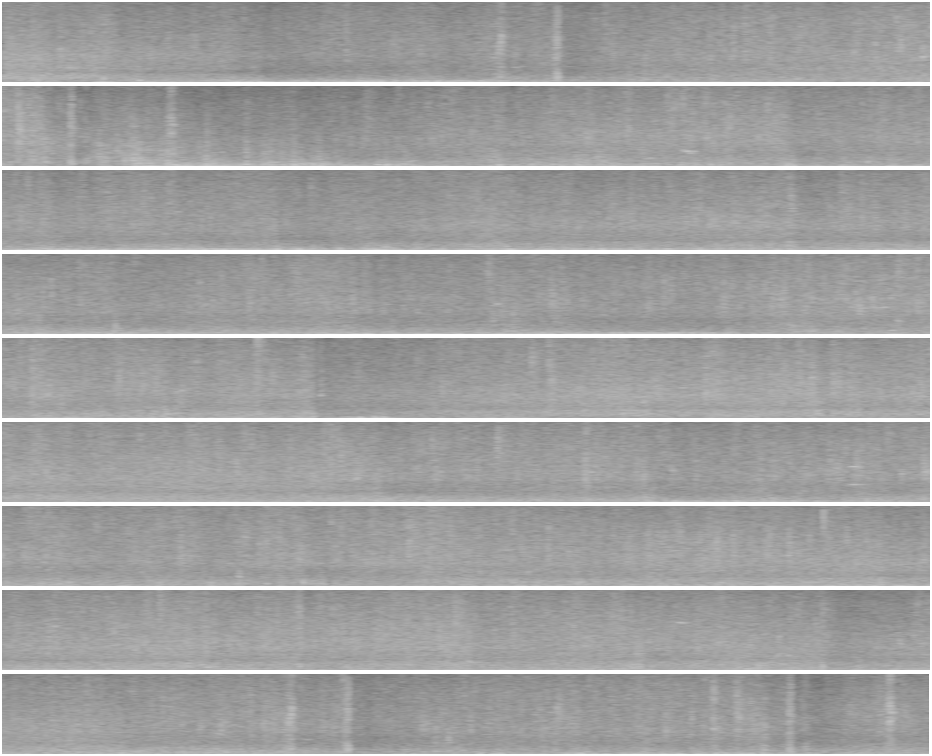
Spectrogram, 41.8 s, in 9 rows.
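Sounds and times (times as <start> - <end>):
sea storm ambience: 0.0 - 41.7.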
